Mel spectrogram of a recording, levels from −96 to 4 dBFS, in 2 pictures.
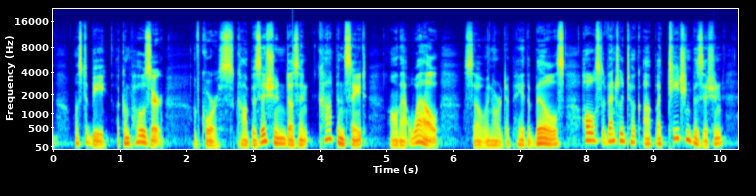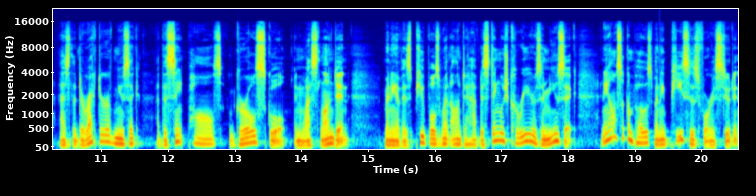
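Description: From 0.44 s to 19.37 s, a brief click recurs every 3.15 s, about seven in all, over the speech. This pattern is likely clock drift buffer slips: a few-hundred-ppm mismatch between two device clocks forces a few dozen samples to be dropped or repeated at each slip.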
